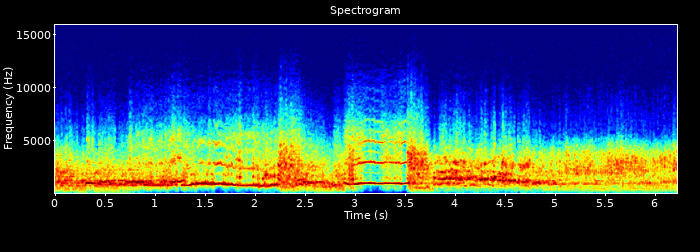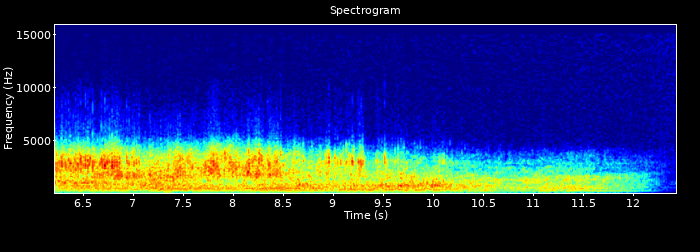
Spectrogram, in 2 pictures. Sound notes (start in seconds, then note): 0.6 tires screeching; 3.8 car thudding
